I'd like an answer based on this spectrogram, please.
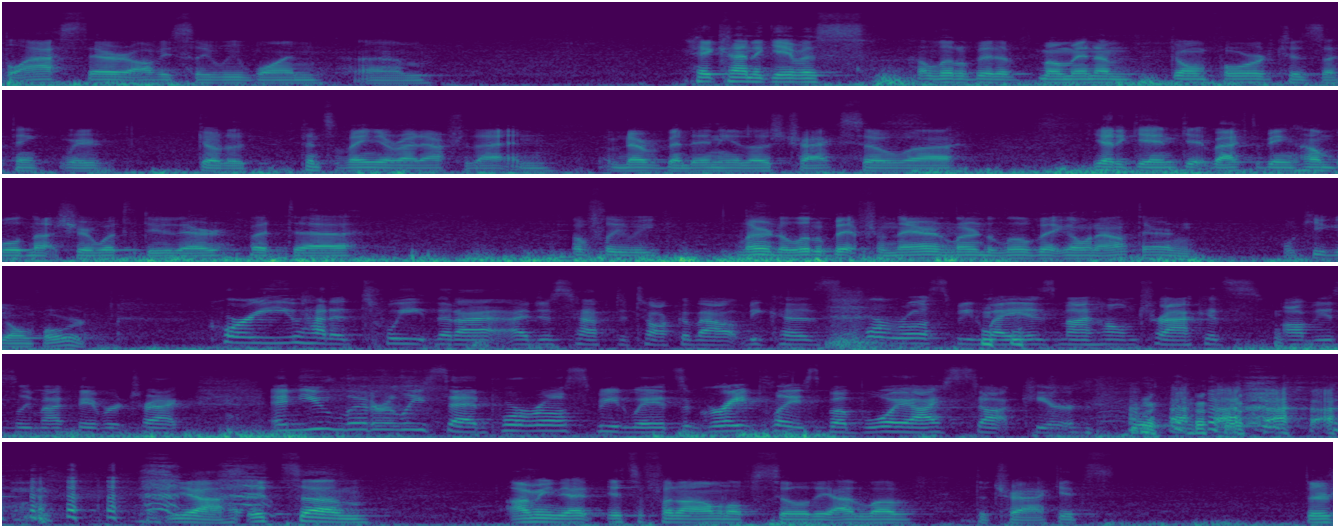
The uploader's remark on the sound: Live from The Kings Royal. It's night two of Winged Nation, Live at Eldora Speedway.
